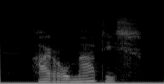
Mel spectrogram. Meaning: aromatic, fragrant or spicy
- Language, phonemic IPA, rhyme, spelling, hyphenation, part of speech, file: Dutch, /ˌaː.roːˈmaː.tis/, -aːtis, aromatisch, aro‧ma‧tisch, adjective, Nl-aromatisch.ogg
